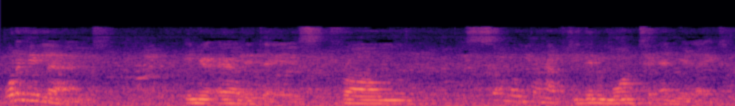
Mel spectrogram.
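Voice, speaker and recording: A man's voice: mid-range voice, big pitch swings, moderate pace. A man hosting a live audience interview, asking questions in a formal way. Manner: formal, introducing and prompting questions. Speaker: interviewer, event host. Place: event hall with a live audience. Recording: roomy, dull live hall recording with noise.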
